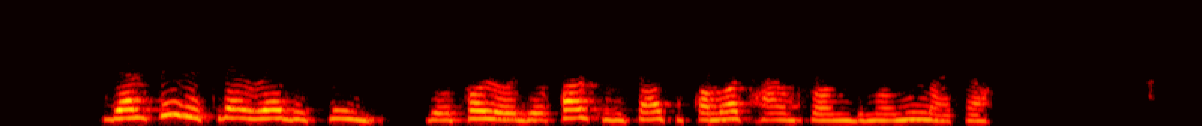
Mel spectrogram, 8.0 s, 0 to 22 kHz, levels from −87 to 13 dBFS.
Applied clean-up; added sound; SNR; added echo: neural mask model Resemble Enhance denoiser.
